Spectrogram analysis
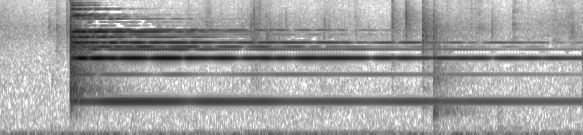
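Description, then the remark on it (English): A church bell is struck twice, a few seconds apart, before a worship service. Each clear, bright strike is followed by a long, shimmering ring that fades slowly. No one speaks. “So after the ringing of a bell and a moment of quiet, we'll begin our worship.”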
